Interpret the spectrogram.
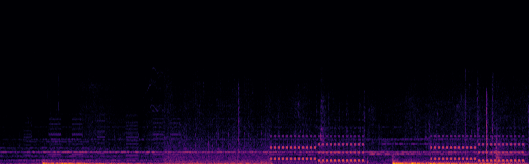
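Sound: cell phone ringing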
